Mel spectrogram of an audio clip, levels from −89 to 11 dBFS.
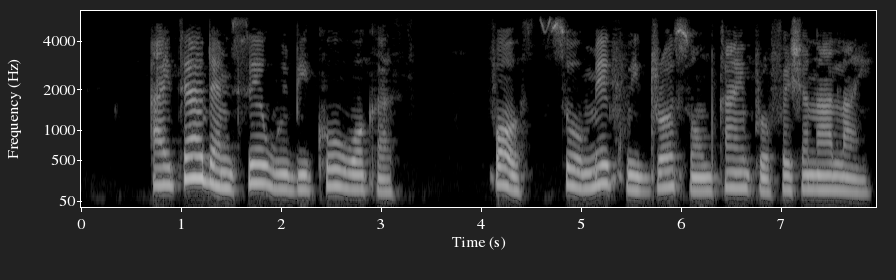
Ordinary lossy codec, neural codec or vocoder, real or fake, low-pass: none; none; real; 5.4 kHz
